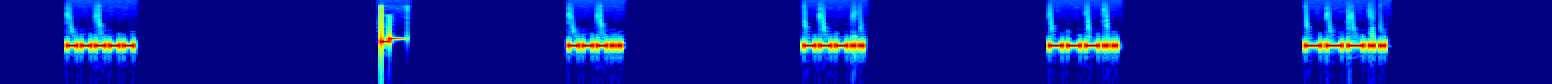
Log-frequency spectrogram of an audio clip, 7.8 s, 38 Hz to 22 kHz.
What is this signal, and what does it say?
Morse code, heard as a keyed tone, about 53 wpm, spaced as for 9 wpm, 700 Hz. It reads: 0 8888
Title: Speed-Racing Single Letter-Number 45wpm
